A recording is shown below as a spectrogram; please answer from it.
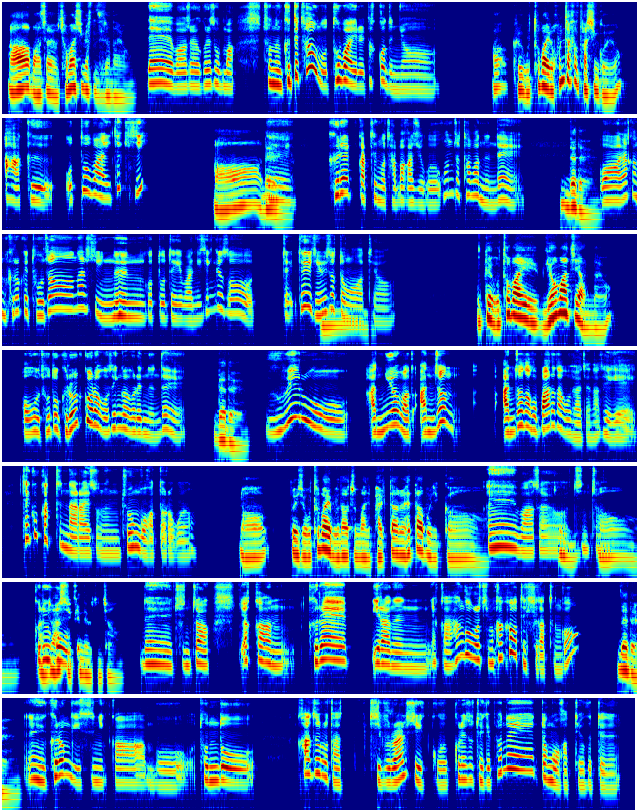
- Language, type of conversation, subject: Korean, unstructured, 여행할 때 가장 중요하게 생각하는 것은 무엇인가요?
- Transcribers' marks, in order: other background noise; laughing while speaking: "있는"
